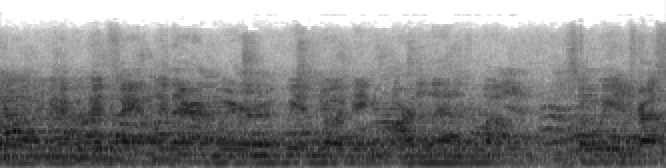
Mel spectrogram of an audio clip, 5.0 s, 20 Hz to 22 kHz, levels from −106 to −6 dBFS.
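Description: No technical faults can be heard anywhere in the audio.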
